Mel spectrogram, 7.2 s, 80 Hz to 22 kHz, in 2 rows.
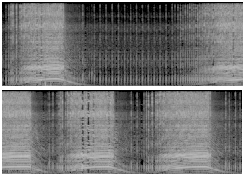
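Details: Rebuilt Saito FA-45 Special, on a test stand, 10% nitro fuel, original old glow plug, after tuning. Revs climb and fall smoothly several times without stumbling; running nicely, normal running.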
